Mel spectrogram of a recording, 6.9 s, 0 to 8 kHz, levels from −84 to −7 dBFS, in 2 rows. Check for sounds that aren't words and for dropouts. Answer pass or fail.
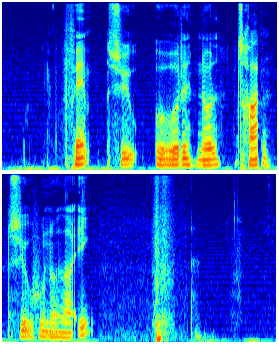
fail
